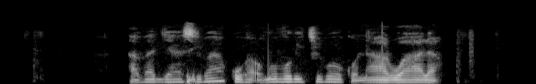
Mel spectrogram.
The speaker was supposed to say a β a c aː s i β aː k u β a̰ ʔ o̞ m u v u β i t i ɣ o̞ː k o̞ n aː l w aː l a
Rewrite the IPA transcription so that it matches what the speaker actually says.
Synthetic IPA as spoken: a β a ɟ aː s i β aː k u β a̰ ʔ o̞ m u v u β i c i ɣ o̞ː k o̞ n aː l w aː l a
